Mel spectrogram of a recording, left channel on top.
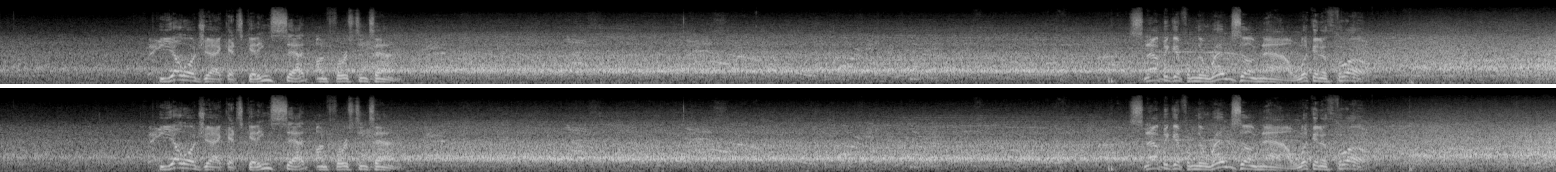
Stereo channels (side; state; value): both; normal; correlation 0.80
